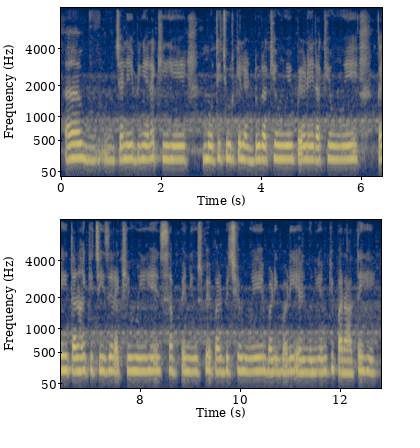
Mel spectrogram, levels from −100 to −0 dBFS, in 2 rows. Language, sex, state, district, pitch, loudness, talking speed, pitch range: Hindi, female, Bihar, Madhepura, 205 Hz, -25 LUFS, 150 wpm, 195-210 Hz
